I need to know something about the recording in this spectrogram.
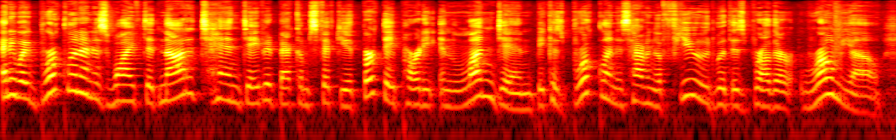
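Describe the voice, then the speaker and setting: Chatty, opinionated woman hosting gossip commentary. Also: fairly low pitch. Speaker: host of a gossip vlog. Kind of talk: casual news commentary.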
